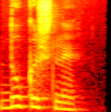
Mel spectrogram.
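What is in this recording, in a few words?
"дукыштны", Komi, female; kpv audio dict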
